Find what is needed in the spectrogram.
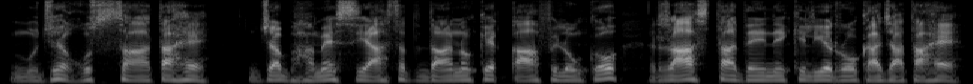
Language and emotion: Urdu, angry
